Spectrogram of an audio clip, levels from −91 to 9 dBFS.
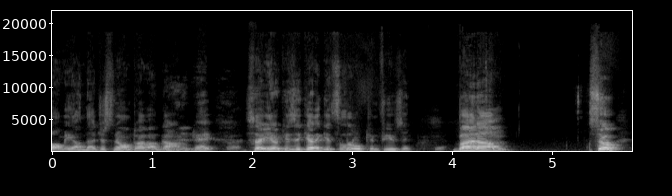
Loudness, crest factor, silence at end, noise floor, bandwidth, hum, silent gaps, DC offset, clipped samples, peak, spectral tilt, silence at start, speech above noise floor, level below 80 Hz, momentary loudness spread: -27 LUFS; 20 dB; 0.1 s; -73 dBFS; 16.5 kHz; none; none; under 0.1%; under 0.1%; -8 dBFS; -4.5 dB/octave; 0 s; 46 dB; -74 dBFS; 15 LU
